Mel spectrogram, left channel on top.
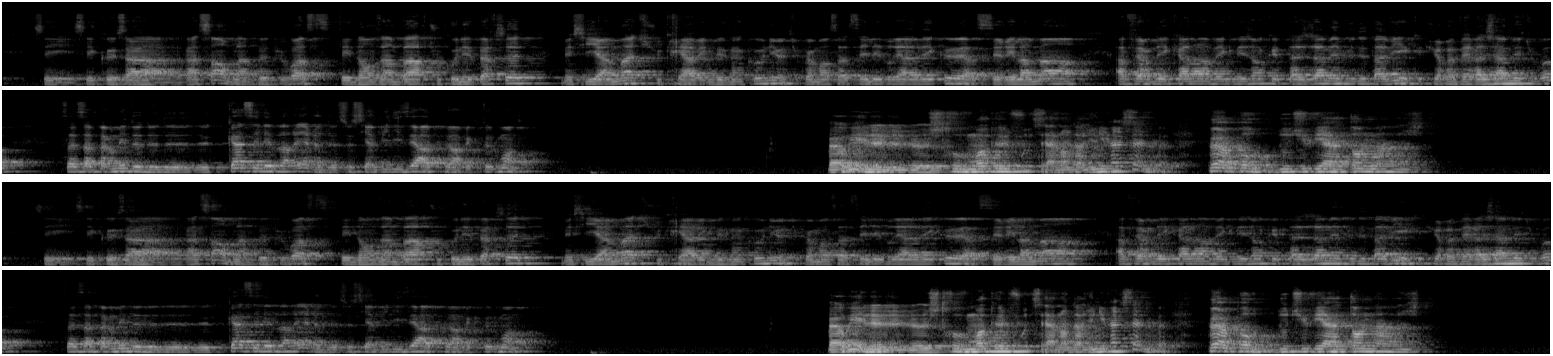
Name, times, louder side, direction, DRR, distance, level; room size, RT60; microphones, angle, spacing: voice 1, 0.4-5.3 5.6-10.8 11.1-15.7 16.1-20.7, left 1 dB, 30° left, 4 dB, 5.3 m, -33 dB
voice 2, 23.7-29.8, right 1 dB, 25° right, 7 dB, 4.8 m, -27 dB
27.5 x 22.5 x 9.4 m, 0.73 s
head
